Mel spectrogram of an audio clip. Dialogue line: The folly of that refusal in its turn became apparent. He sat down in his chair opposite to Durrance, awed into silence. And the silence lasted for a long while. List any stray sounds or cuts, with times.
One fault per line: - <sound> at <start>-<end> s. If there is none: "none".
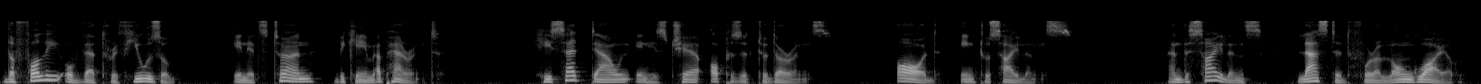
none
